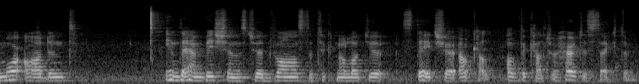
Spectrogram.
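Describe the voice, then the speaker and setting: A woman's fairly low voice at a fairly quick pace, with audible room echo and noticeable background noise. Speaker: academic researcher. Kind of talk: conference talk read from paper. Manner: halting with fillers.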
